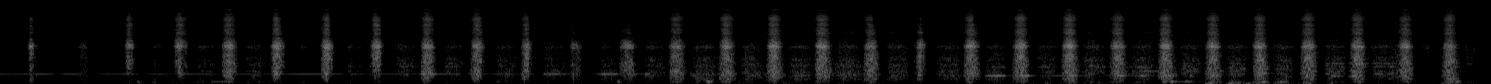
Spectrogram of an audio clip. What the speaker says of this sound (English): we're using breath of fire to clean those pathways out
